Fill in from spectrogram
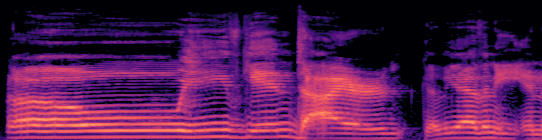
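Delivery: high, drawn-out cooing voice; mock sympathy. Podcaster mocking his own tiredness, high drawn-out mock sympathy. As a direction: coo it slowly, stretching the words.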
